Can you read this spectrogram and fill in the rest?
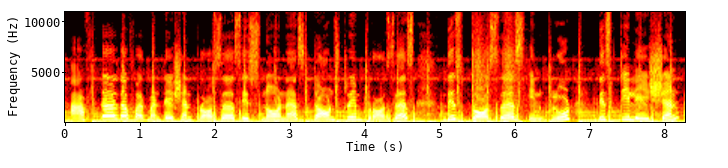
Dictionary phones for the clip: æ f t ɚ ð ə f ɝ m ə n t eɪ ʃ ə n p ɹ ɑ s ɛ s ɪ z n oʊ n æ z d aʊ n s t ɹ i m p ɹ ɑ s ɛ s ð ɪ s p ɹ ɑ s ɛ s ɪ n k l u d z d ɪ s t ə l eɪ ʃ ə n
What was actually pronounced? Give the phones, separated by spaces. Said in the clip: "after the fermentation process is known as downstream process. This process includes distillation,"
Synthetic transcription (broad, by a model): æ f t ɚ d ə f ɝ m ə n t eɪ ʃ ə n p ɹ ɑ s ɛ s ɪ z n oʊ n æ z d aʊ n s t ɹ i m p ɹ ɑ s ɛ s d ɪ s p ɹ ɑ s ɛ s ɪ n k l u d d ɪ s t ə l eɪ ʃ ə n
